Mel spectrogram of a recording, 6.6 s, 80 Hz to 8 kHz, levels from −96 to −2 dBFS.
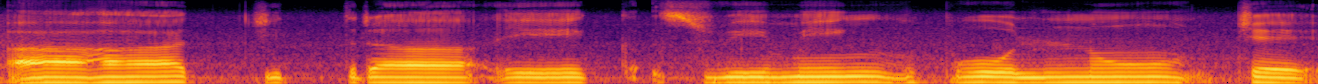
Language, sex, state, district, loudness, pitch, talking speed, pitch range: Gujarati, male, Gujarat, Gandhinagar, -16 LUFS, 130 Hz, 65 wpm, 125-135 Hz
